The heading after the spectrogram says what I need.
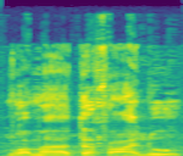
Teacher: واو مدہ ہے، لام کو بھی ایک کے برابر لمبا کریں گے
